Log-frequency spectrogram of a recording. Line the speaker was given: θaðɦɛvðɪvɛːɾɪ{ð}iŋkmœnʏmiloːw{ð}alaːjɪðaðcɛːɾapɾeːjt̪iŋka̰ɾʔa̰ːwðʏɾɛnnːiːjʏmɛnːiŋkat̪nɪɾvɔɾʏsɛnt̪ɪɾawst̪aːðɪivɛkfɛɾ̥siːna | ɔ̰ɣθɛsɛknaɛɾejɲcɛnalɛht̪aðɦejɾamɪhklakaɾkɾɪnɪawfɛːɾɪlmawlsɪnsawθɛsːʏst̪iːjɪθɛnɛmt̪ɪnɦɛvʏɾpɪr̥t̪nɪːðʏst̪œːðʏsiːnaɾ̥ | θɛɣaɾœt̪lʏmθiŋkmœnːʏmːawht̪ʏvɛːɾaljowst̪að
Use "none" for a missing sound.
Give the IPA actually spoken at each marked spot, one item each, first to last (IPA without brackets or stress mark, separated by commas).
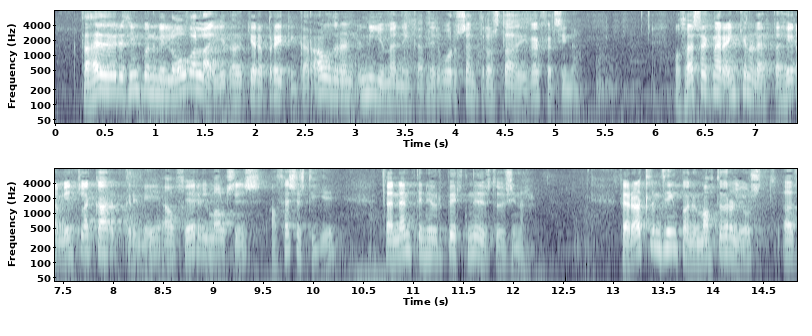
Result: θ, v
